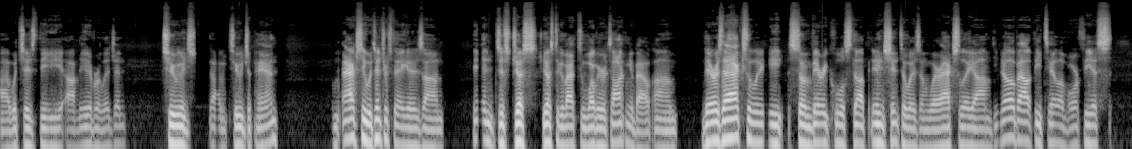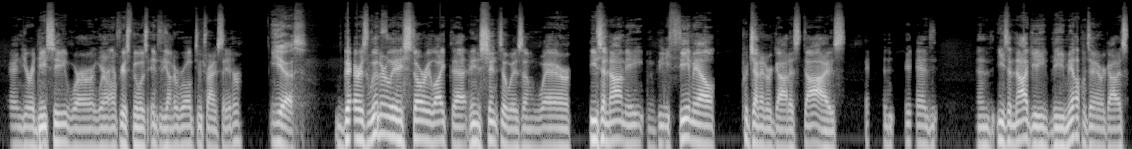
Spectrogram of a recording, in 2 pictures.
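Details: Adult male author with a speech impediment since childhood, much worse then and greatly improved but still a little audible: mild speech disfluency (residual speech impediment).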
